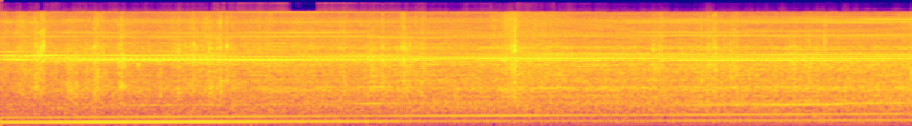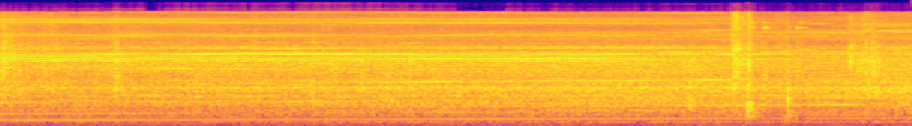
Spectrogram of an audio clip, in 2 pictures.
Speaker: Air compressor is running. I can hear it. But I can hear myself think.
